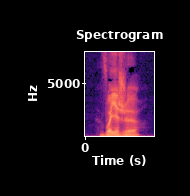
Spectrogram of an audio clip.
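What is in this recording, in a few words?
"voyageur", French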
